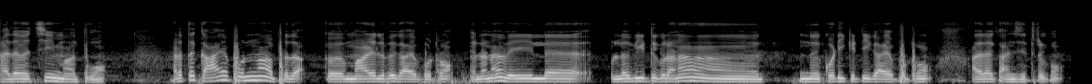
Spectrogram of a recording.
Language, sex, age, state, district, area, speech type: Tamil, male, 18-30, Tamil Nadu, Thoothukudi, rural, spontaneous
